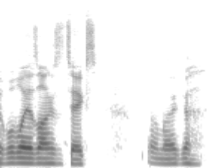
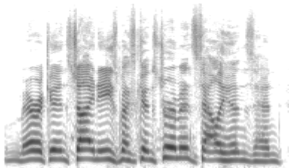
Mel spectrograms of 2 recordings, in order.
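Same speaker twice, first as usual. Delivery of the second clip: higher and louder, rattling off a grand list; boastful excited chef; 6 semitones higher, 4 dB louder than usual. Acted. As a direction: show off the supermarket like a showman. Voices boastful chef listing foods.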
